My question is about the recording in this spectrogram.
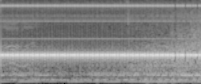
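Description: Online spin-the-wheel app's tick sound while the wheel spins fast: the ticks come so quickly that they merge into one steady, high electronic tone.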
